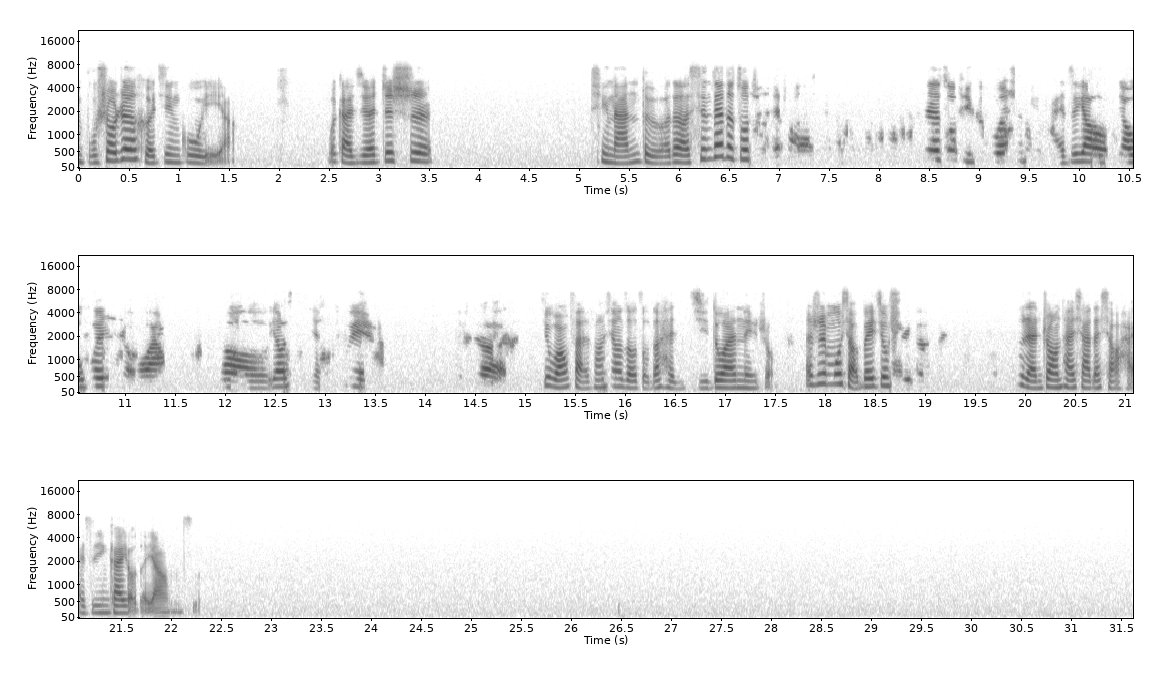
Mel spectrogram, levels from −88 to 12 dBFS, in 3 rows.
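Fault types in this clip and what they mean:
Other side's voice leaking through: A faint second voice runs under the talker from 6.7 to 10.7 s and 11.7 to 13.4 s, with short scraps near 14.9 s and 18.7 to 19.2 s. It sits roughly 15 to 20 dB down and is likely loudspeaker echo the canceller missed. A spectrogram shows a weak, separate harmonic pattern overlapping the main one.
Speech suppressed in double talk: From 6.7 to 14.9 s, with a brief dip near 15.9 s and again from 18.7 to 20.0 s, the talker's level sinks by up to around 30 dB while both sides speak. This is likely the canceller turning everything down. The waveform shows sudden hollows, and the spectrogram thins out.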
